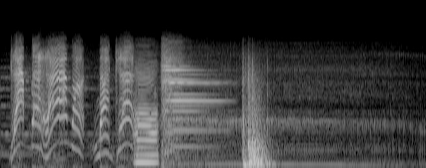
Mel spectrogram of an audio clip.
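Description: Donald Duck's garbled squawking voice, in quick rising and falling bursts for about a second and a half, then a held musical note and a loud cartoon thunk just past halfway, which rings and fades away.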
